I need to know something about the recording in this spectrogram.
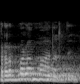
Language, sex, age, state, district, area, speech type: Tamil, male, 45-60, Tamil Nadu, Cuddalore, urban, spontaneous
